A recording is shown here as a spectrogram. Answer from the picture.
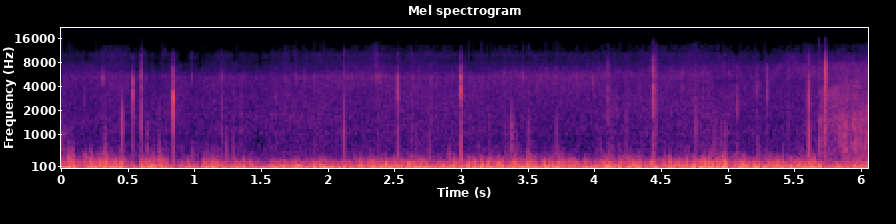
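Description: Burton Step On snowboard bindings clicking irregularly as the board rides through powder, over loud wind rumble on the action-camera microphone. The clicking is a little movement of the boot at the binding's toe clips, typical of a footbed not adjusted to the boot size.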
